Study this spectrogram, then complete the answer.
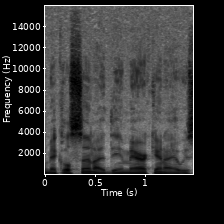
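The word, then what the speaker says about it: Michelsen: Um, the semi-final was Medbedv versus Michaelelsson. Mickelson. I the American. I always say his name wrong.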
